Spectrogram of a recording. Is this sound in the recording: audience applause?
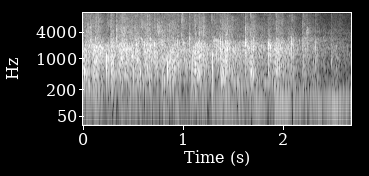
yes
